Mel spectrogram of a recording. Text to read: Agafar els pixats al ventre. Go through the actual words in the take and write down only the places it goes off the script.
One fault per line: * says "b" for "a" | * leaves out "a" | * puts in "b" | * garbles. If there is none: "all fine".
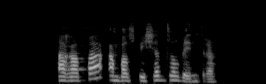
* puts in "amb"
